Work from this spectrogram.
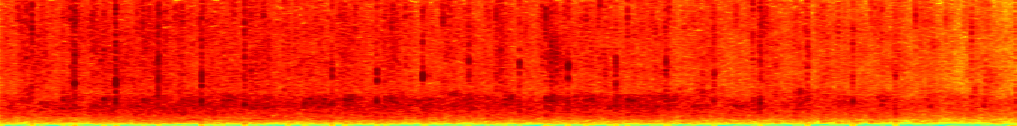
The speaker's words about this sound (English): Can we get a round of applause and some hopes and hollers, please?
